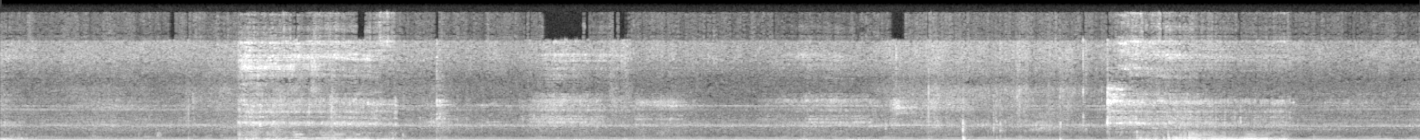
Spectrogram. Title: My snoring Saint Bernard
